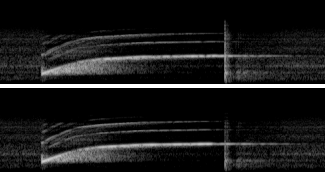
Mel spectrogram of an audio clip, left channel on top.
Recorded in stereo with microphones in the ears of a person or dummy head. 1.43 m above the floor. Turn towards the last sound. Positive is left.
turn(degrees=70)  # may be behind; listen again after turning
